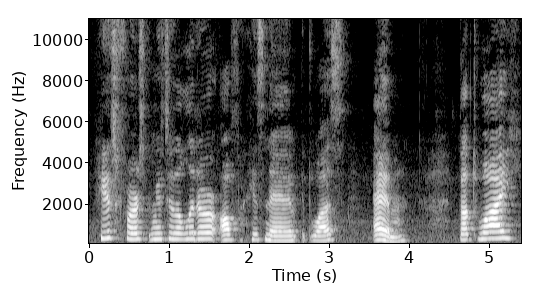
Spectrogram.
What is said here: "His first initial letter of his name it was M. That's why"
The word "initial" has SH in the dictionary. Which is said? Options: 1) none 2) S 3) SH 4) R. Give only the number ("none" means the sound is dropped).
1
